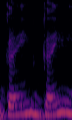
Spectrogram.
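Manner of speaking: گین twice, like a g sound; wrong thin ghain. Shown as a demonstration. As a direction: say گین as a plain g. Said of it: "غین نہیں". (گین گین، گاف کی طرح باریک)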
